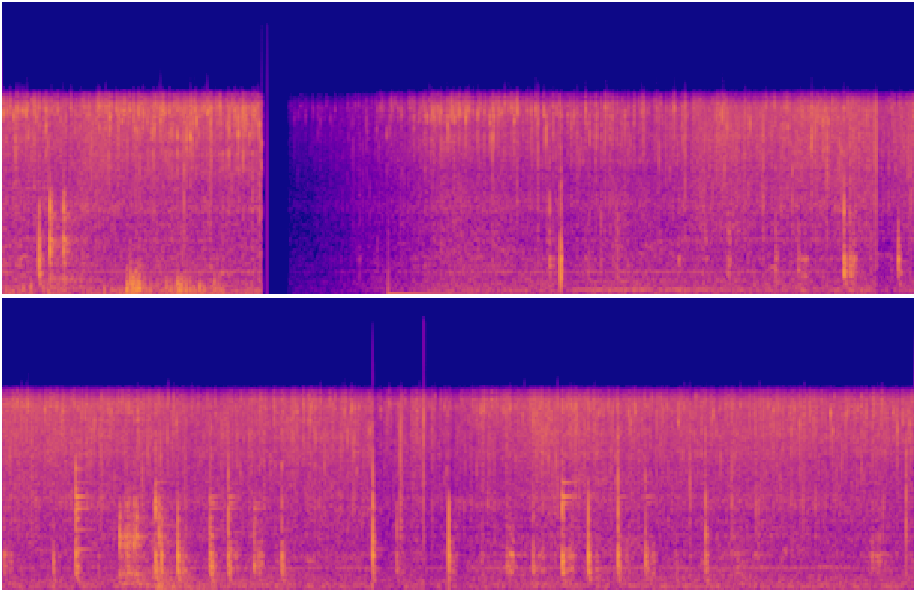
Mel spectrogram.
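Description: Onion, garlic and pepper strips sizzling in hot oil in a metal wok, stirred with a spatula that scrapes and ticks against the pan. The sizzle cuts out suddenly about three and a half seconds in, then builds back up over a couple of seconds and carries on steadily.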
